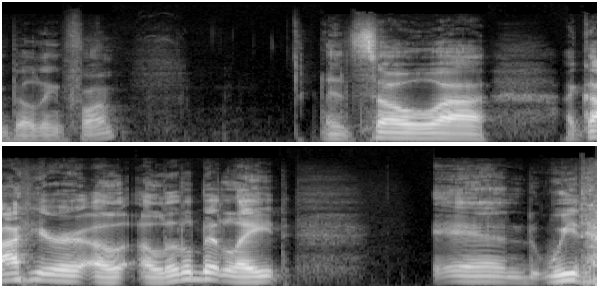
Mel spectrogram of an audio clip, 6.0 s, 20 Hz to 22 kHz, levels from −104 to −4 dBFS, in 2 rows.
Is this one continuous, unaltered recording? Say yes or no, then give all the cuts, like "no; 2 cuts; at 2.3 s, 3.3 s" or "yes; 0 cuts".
yes; 0 cuts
